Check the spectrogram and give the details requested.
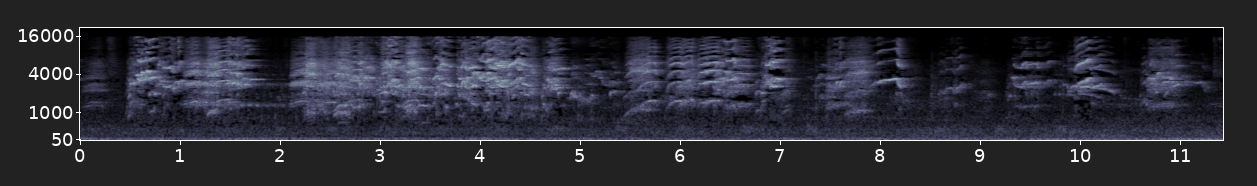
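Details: Lorikeets in spring: a dense chorus of harsh, grating screeches overlapping in long bursts, loudest between two and five seconds, then breaking into shorter separate squawks; faint low rumble underneath.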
